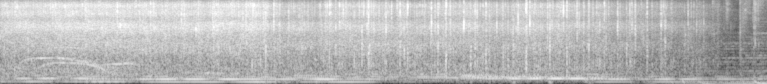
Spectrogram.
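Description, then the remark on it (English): A church audience claps for the Lord in a dense, steady wash of many hands, loud and continuous throughout, with a low sustained musical tone underneath and no talking. “I'll give the Lord a clap.”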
